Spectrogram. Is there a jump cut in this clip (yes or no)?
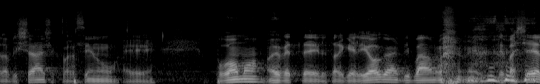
no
